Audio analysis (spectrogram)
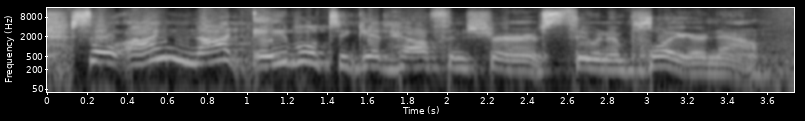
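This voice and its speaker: A woman talks at a moderate pace with lively intonation, with audible room echo and noticeable background noise. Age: 60s. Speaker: community member testifying at rally. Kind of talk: testimony.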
